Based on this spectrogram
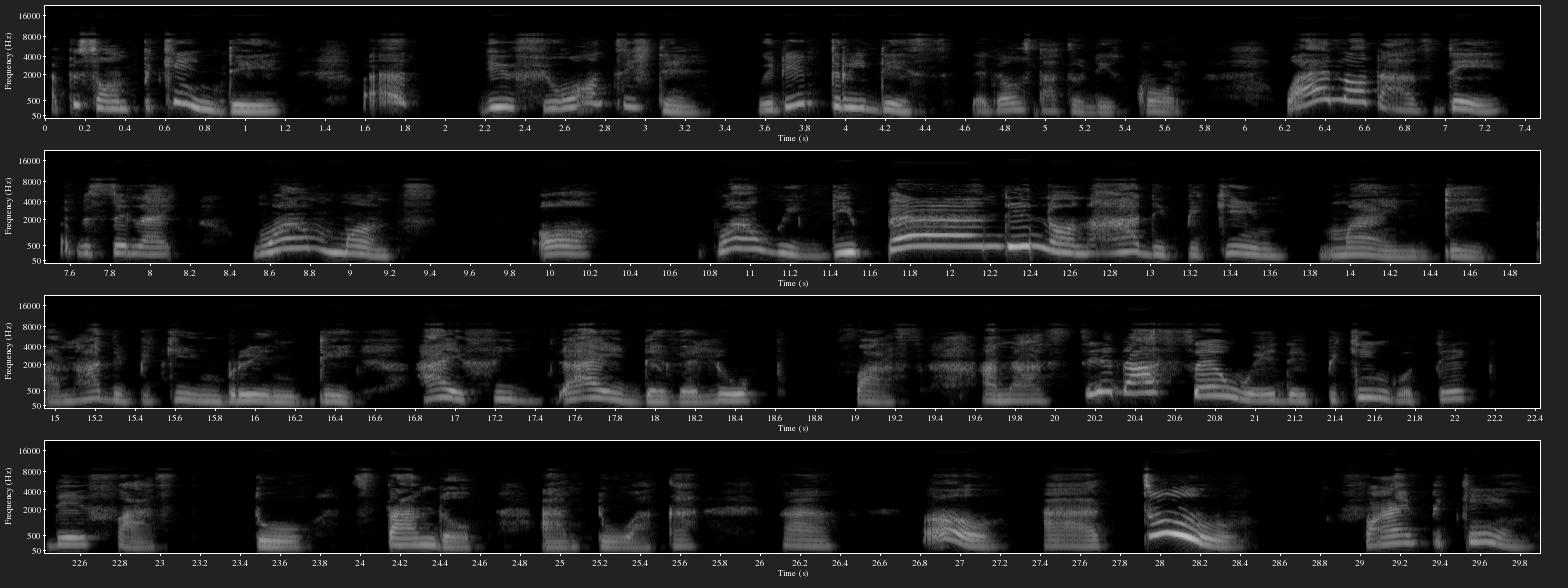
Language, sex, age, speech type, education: Nigerian Pidgin, female, 15-29, spontaneous, tertiary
